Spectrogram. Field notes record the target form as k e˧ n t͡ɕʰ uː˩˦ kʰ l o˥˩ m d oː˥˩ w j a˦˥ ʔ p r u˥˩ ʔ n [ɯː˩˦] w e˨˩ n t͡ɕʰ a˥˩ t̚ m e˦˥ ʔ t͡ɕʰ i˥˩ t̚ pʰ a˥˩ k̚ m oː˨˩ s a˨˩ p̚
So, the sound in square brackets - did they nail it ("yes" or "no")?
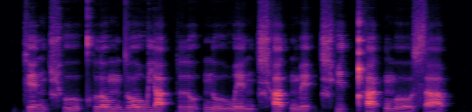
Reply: no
